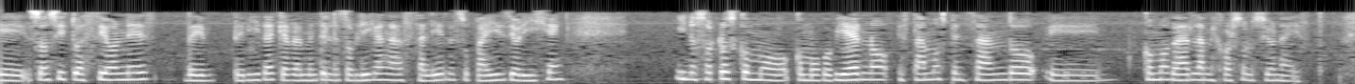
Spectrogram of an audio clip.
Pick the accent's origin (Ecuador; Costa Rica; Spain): Ecuador; Yo como ciudadana, yo como ecuatoriana, cuando he tenido que salir del país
